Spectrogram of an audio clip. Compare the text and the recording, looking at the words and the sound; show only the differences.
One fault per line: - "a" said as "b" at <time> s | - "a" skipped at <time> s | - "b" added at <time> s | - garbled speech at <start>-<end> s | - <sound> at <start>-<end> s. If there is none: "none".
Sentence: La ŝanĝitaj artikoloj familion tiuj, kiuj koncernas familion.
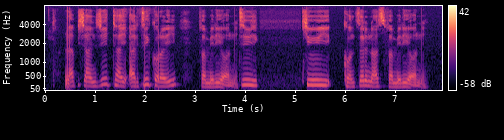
none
